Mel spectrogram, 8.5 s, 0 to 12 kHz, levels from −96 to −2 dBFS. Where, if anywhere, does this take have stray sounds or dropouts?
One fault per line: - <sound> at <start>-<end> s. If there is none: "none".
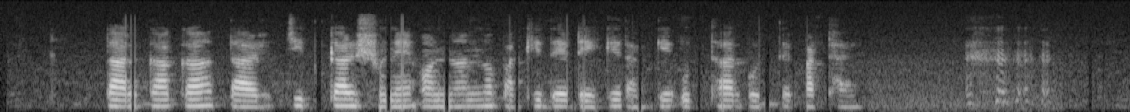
- laugh at 7.2-7.9 s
